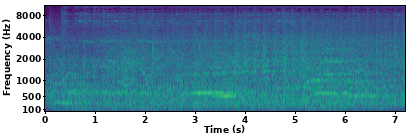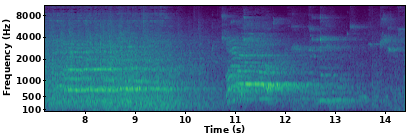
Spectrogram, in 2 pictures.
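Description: Gym sound during a volleyball point: a steady murmur of voices from the crowd and players, with short squeaks and calls over it. There is a louder burst about eleven seconds in, as the rally gets going.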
